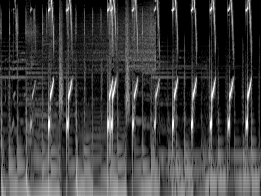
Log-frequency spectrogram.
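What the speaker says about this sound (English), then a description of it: "So here we have a bunch of little pickups" Short item-pickup chimes from a GDevelop video game sound one after another at the same pitch, about ten bright boing-like blips spaced unevenly, with quiet game music underneath.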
